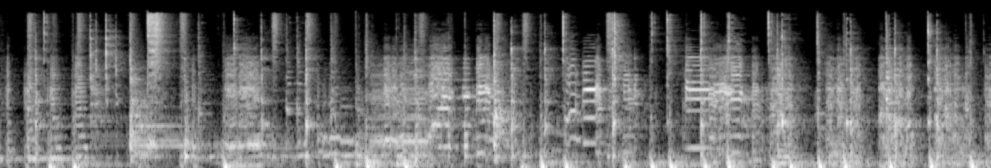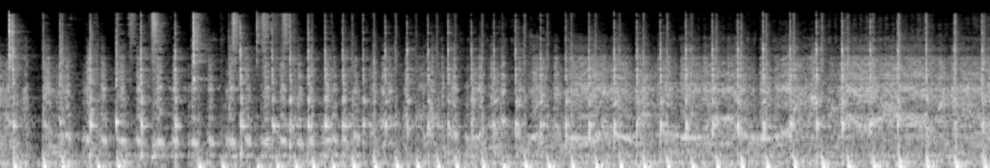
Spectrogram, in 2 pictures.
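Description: Instrumental band music driven by a busy drum kit, with guitar underneath. From about halfway in, the drums settle into an even, fast pulse of about four hits a second.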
